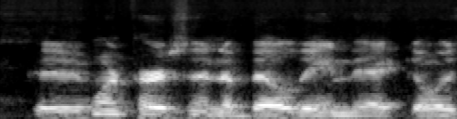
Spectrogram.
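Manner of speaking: normal talking voice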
